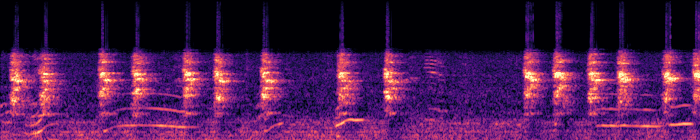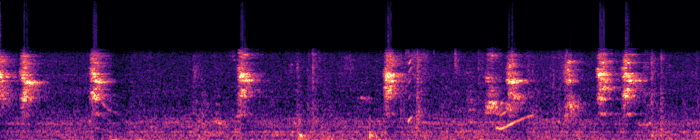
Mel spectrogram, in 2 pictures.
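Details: Puppies behind glass at a puppy shop give sharp, high yapping barks in quick irregular bursts, mixed with thin rising and falling whines, over a steady low indoor hum and faint background voices.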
